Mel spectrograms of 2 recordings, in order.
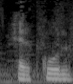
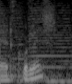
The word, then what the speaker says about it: Hercule: En el 74 la lleva al cine Sidney Lumet con Albert Finney haciendo del detective Hercule Poirot, que no se dice Hércules. – ¿Cómo? – Hercule, no. – Ah, no, es que es belga. Poirot.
